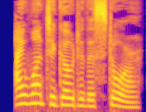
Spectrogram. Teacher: Think about the sentence, "I want to go to the store." Instead of each syllable getting equal time, we emphasize want, go, and store. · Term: stress timing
